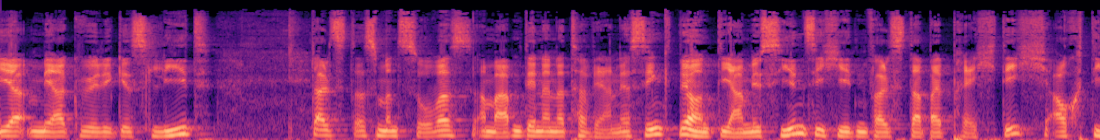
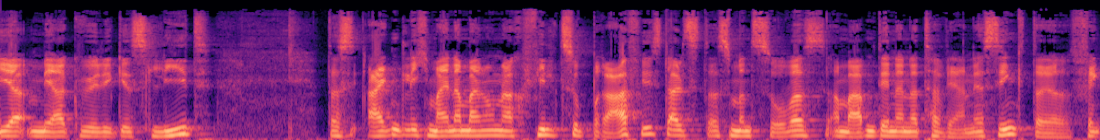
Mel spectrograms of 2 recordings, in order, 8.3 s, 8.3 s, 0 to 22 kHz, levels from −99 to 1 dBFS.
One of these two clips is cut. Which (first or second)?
first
